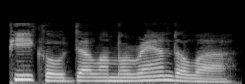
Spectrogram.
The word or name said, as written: Pico della Mirandola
